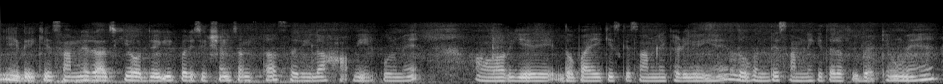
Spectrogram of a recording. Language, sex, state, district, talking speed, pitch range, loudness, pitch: Hindi, female, Uttar Pradesh, Hamirpur, 180 wpm, 165-185 Hz, -17 LUFS, 175 Hz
